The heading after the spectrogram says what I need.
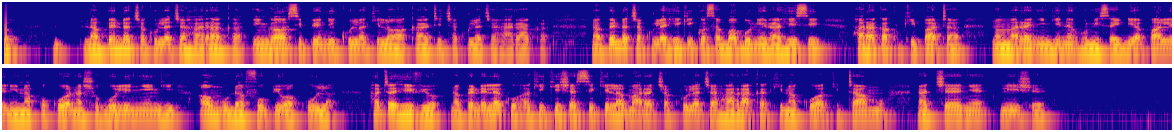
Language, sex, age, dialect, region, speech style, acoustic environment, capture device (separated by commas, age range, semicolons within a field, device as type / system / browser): Swahili, male, 18-24, Kenya - Nairobi Sheng-influenced, Kenya, focused, appliances, desktop / Windows / Chrome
